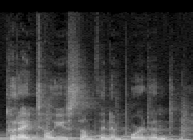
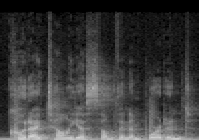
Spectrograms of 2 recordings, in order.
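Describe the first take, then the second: First: 'You' is said fully. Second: 'You' is reduced to 'ja'. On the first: "instead of saying" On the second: "you could say ja"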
